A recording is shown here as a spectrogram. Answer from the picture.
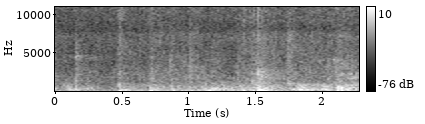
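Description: A jumble of thuds and scuffs from a game of human table football: players' feet shuffling and stamping on the floor and the ball being kicked, with a sharper knock about one and a half seconds in.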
